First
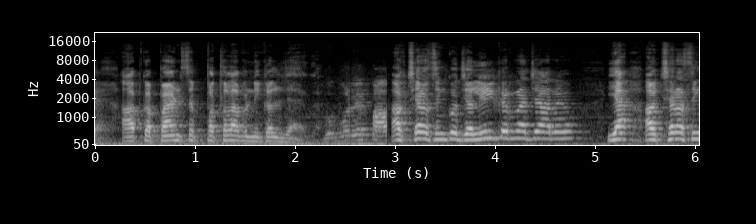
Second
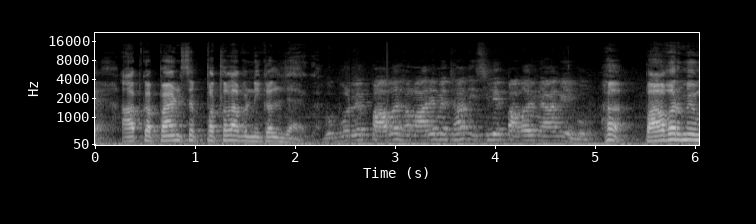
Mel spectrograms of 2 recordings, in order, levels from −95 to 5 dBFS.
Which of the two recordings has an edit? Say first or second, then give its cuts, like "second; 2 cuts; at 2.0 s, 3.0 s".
first; 1 cut; at 2.9 s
